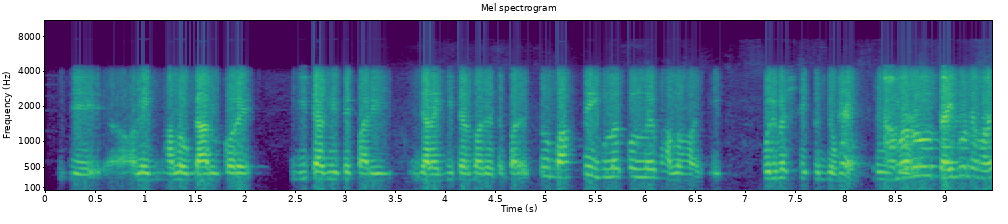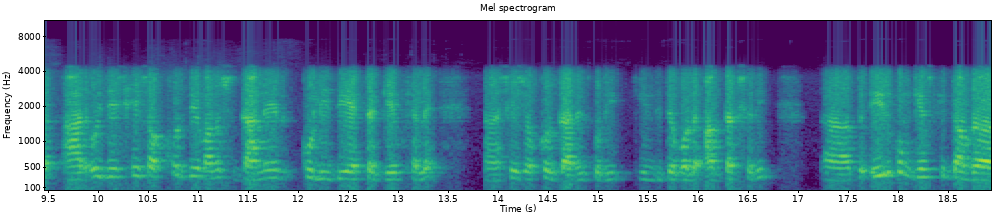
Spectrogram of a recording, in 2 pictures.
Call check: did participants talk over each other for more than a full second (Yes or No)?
No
